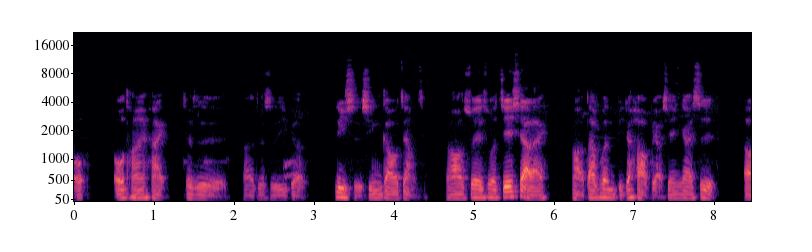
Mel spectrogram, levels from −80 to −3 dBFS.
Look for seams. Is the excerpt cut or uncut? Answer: uncut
